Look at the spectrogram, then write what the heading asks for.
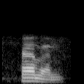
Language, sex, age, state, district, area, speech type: Bengali, male, 45-60, West Bengal, Paschim Bardhaman, urban, conversation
